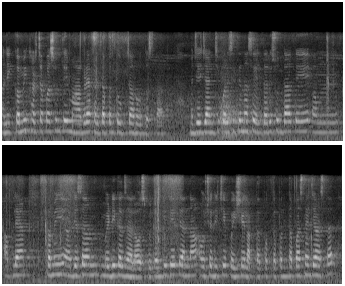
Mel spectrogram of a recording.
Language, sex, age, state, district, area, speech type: Marathi, female, 30-45, Maharashtra, Nagpur, urban, spontaneous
